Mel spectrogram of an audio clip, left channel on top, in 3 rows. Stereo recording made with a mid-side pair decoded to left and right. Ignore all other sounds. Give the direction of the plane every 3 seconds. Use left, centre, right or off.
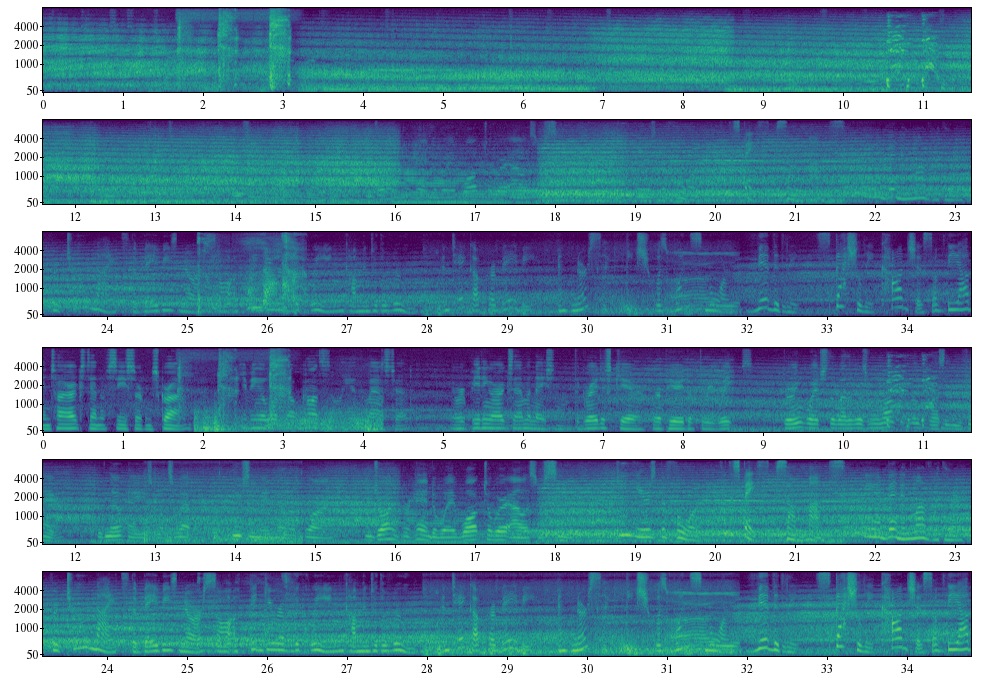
left, left, left, left, left, centre, centre, right, right, right, right, right.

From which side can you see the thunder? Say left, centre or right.
right.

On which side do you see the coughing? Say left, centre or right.
left.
